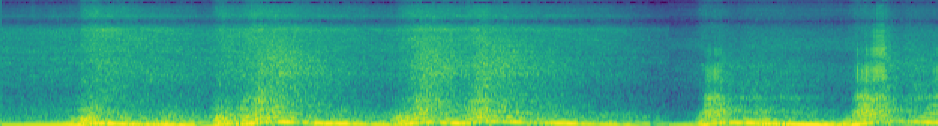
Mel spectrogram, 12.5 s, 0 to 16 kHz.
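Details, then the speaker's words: Turbo Honda Civic with Hunter Tuned 1000cc injectors, Bullboost intake manifold, aftermarket throttle body, anti-lag basemap, 93 octane and Tanabe Medallion catback. Clean revs under a deep, very quiet exhaust with the turbo audible. Normal revving. "So I don't know about you guys, but that's really, really quiet, and that would be really good for a sleeper build."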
